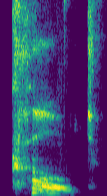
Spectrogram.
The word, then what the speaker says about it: coat: Coat, coat. E lembrando que esse k aqui vai ser aspirado, né? Devido ao fato dele ser uma sílaba tônica, né?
